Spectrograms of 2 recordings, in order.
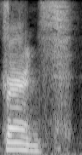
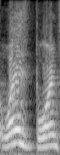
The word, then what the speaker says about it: Burns: It burns. I know. I that took me a while too. I kept saying "born" too, and I'm like, why is "born" spelled with a U? It's not born. It's burns.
